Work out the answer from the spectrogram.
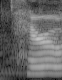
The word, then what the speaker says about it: tarot: that we did a tarot card reading without you well props to you Sierra for learning the correct way to say the word it is not terrible that's right tarot uh entire time debating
